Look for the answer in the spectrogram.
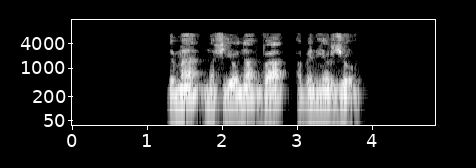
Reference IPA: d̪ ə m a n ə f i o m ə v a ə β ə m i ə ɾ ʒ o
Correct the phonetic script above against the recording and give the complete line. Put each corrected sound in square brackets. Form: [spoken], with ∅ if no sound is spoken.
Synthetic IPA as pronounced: d̪ ə m a n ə f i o [n] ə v a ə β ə [n] i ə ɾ ʒ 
